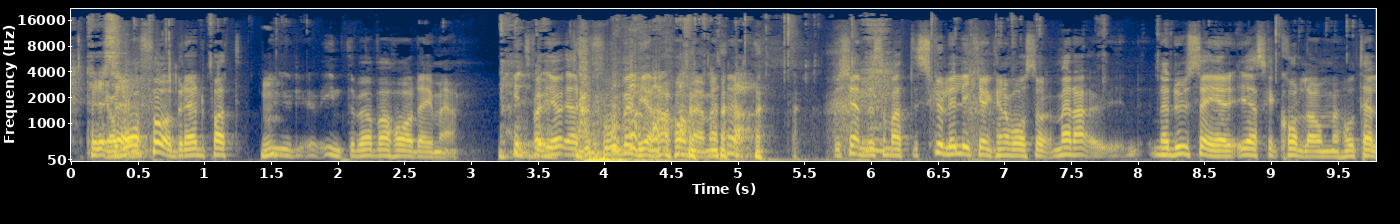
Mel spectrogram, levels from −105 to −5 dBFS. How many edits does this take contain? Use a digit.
1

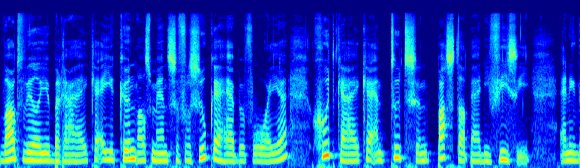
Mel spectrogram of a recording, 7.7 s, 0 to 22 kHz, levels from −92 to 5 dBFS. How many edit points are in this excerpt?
2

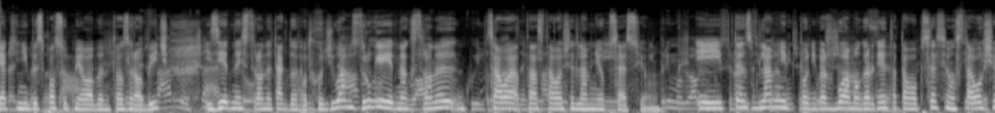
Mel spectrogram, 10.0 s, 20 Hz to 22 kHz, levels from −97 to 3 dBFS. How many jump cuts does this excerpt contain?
4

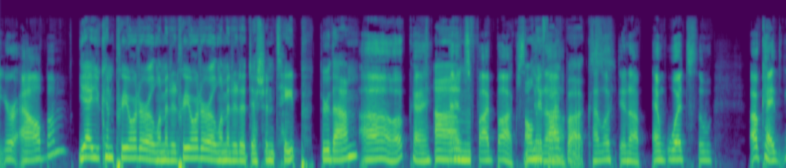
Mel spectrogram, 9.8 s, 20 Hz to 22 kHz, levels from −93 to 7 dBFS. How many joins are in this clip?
4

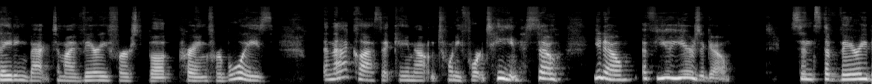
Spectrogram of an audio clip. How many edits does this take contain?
0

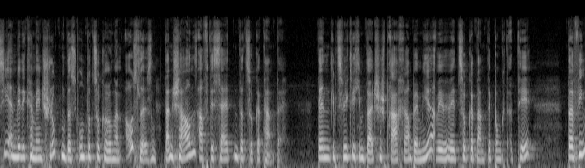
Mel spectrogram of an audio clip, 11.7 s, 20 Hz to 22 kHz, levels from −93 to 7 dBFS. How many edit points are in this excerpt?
6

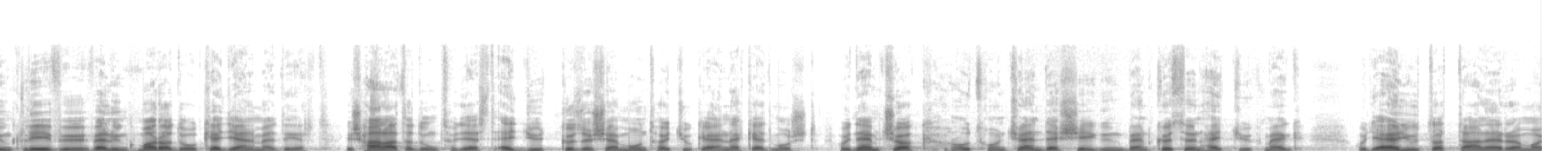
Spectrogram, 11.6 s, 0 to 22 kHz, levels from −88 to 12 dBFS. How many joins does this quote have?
5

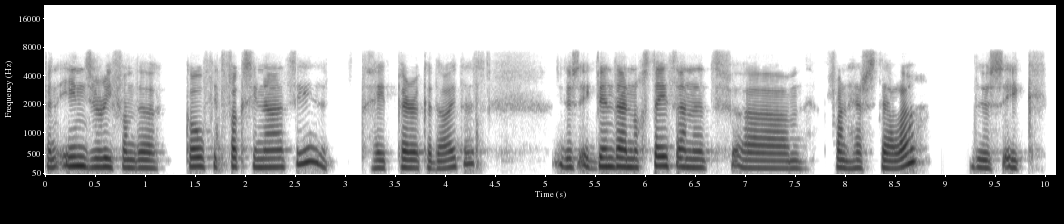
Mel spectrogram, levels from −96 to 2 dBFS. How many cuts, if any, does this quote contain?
0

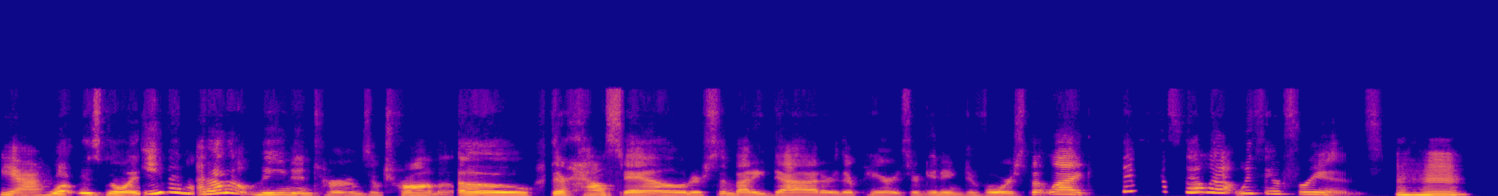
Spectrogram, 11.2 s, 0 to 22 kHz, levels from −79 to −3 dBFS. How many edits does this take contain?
7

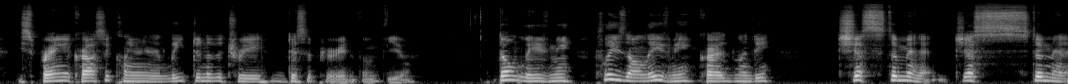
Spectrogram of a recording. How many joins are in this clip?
1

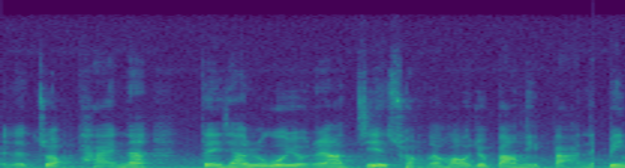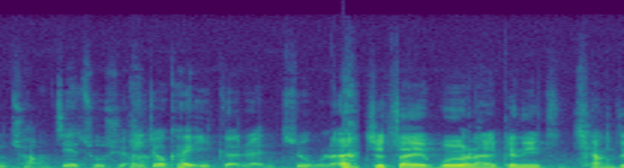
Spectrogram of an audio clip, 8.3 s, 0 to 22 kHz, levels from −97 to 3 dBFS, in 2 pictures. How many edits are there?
2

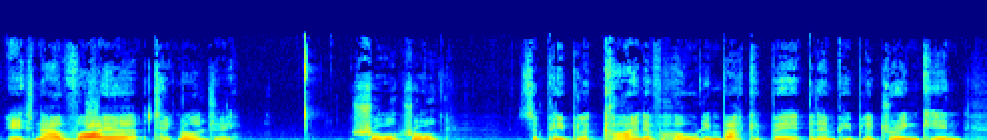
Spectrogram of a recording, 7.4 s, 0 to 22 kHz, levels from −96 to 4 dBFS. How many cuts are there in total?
0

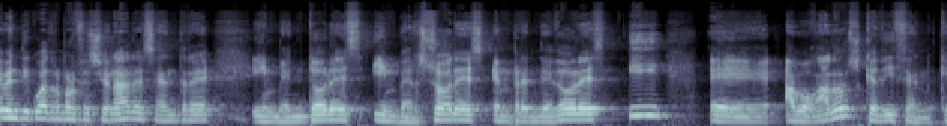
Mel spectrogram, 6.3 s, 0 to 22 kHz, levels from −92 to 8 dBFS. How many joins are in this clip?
1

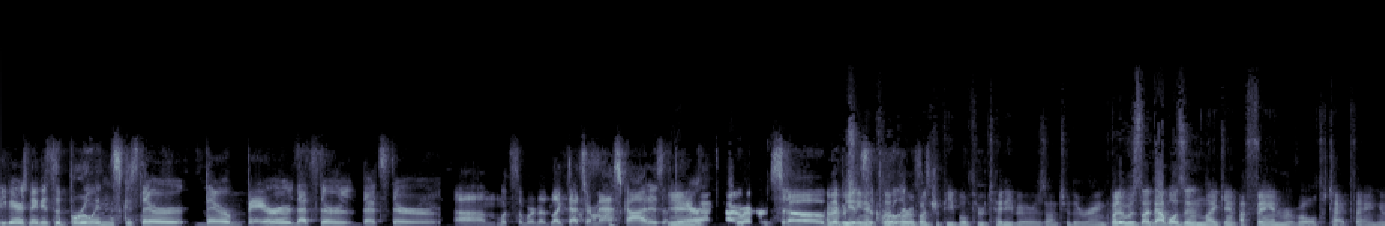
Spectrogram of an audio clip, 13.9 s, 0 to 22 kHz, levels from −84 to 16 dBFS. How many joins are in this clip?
3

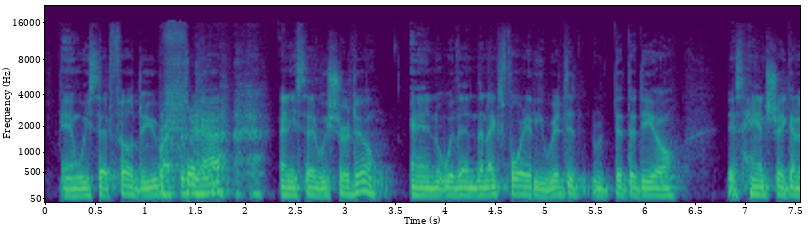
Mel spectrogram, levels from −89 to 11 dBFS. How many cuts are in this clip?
2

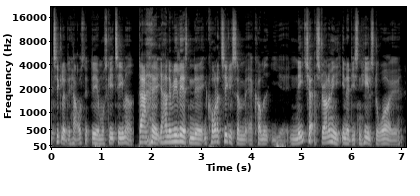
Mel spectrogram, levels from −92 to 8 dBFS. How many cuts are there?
1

